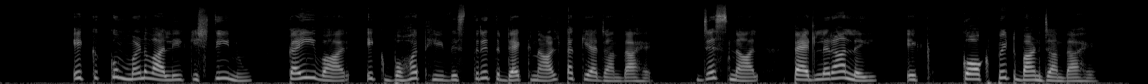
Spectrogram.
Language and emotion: Punjabi, neutral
